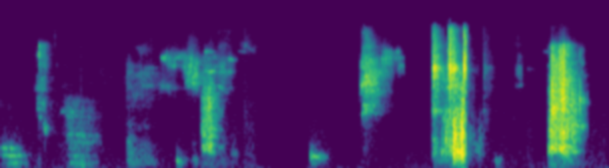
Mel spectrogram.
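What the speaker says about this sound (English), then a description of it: "You have birds in the background." Birds chirp in the background of a remote courtroom session: scattered short tweets and a few sharper calls, fairly faint, separated by silence.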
